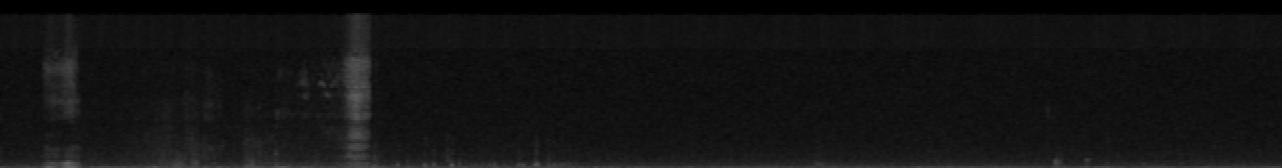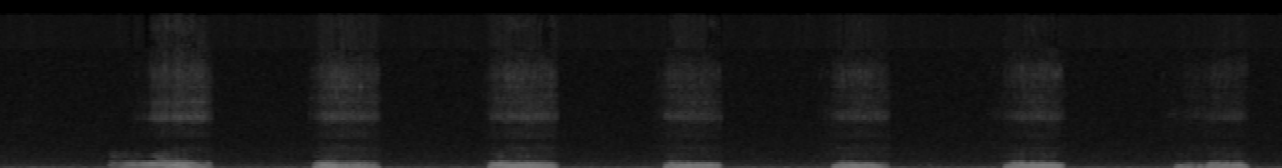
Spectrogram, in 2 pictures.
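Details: Blueberry, a female Holland Lop rabbit, asleep and dreaming under a Christmas tree; quiet breathing at first, then soft wheezy snores repeating roughly every one and a half seconds in a steady rhythm indoors.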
